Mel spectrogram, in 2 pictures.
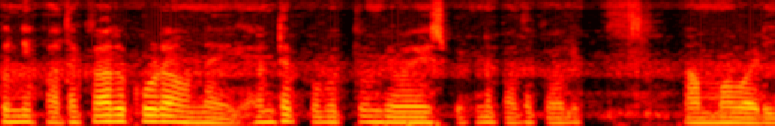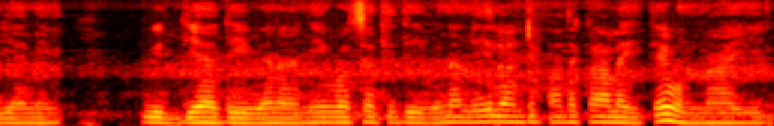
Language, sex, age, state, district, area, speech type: Telugu, male, 18-30, Andhra Pradesh, Srikakulam, rural, spontaneous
